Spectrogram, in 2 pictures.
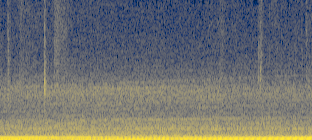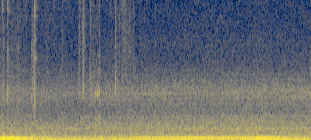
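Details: Subaru WRX, recorded inside the cabin while cruising: steady low hum with drone on top, separate from engine, rising with road speed, unaffected by revs, gear or clutch. Dealer-diagnosed broken centre-diff viscous coupler, recorded before repair.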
